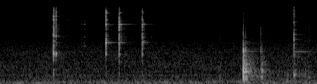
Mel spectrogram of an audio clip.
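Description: A metal utensil clinking against a bowl while lemon juice and olive oil are stirred together, a few scattered sharp taps and scrapes, close and quiet between strikes.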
